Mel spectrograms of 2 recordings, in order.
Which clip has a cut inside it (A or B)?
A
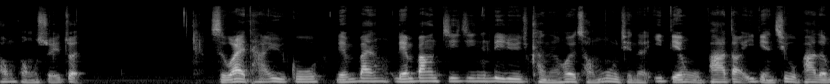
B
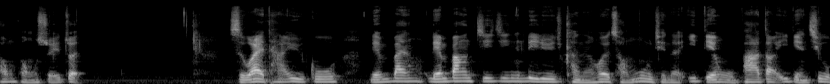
A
